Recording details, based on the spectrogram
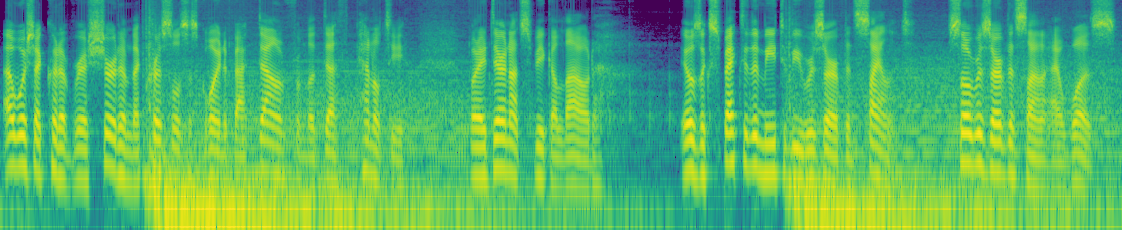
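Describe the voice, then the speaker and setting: A man narrates first-person fiction in a scripted storytelling style. His intonation is very lively at a medium pitch, and music plays clearly underneath. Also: normal speed. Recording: loud music bed underneath.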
